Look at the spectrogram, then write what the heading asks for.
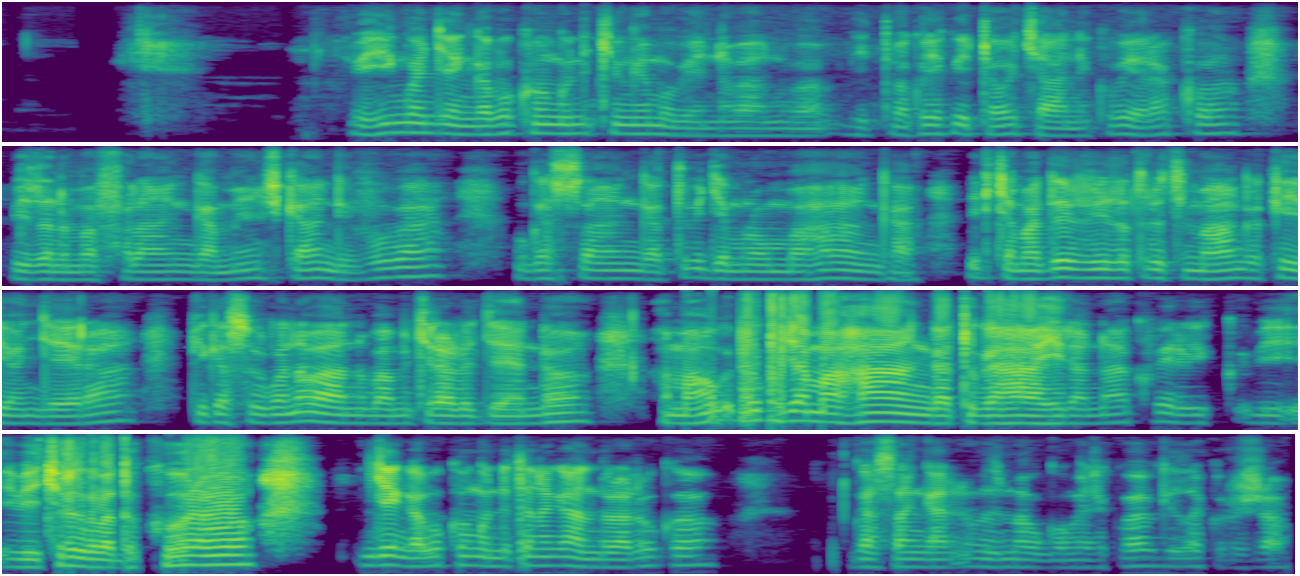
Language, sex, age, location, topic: Kinyarwanda, male, 25-35, Nyagatare, agriculture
